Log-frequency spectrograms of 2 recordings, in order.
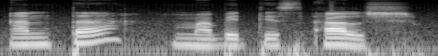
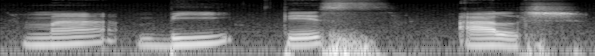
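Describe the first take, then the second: First: Said slowly and evenly for learners; slow teaching demo of an Arabic phrase; slow model phrase. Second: Very slow, split into syllables; মা বি তেস আলস spelled out in separate slow syllables. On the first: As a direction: model the Egyptian phrase at a slow, clear pace. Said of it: "আঞ্চলিক ভাষা হলো". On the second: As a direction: break it apart syllable by syllable for learners. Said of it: "একসাথে আমরা বলি". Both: Shown as a demonstration.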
